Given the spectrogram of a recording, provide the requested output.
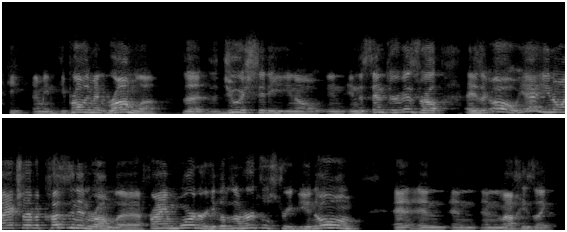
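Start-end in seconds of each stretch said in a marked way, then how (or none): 4.9-9.2 higher, louder, eager chatter; eager small talk. Retold or imitated. Host eagerly claims a cousin in his guest's town, animated. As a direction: make an enthusiastic connection with the guest.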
